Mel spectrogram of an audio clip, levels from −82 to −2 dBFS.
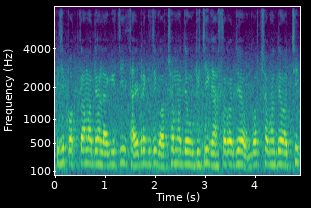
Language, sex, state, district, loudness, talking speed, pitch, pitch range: Odia, male, Odisha, Sambalpur, -13 LUFS, 185 wpm, 185 Hz, 175-190 Hz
